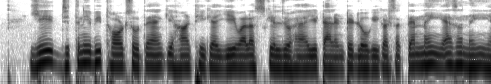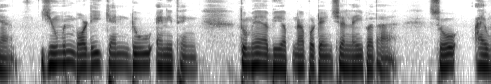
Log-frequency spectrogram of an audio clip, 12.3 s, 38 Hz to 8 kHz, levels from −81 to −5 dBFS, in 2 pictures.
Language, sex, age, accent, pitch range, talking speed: Hindi, male, 20-39, native, 115-130 Hz, 195 wpm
